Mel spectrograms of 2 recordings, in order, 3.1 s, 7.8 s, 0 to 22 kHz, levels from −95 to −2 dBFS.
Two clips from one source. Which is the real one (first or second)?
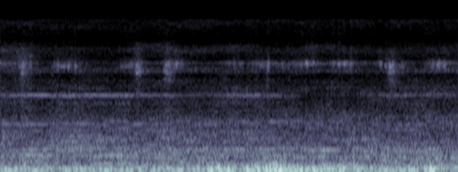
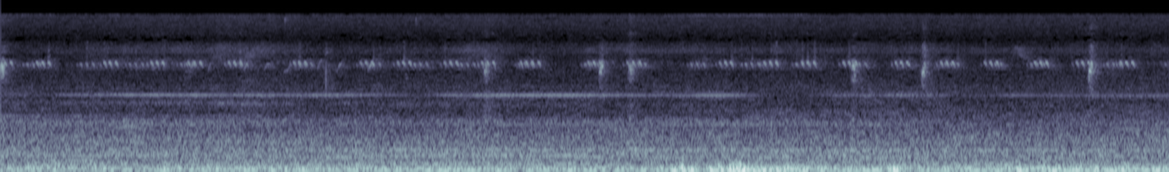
second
